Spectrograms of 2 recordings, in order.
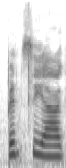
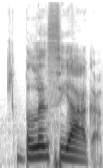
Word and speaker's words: Balenciaga: And Toya happened to put in the chat like who's fake Is it Benciaga? I can't Let me see. Benciagula? I can't pronounce the designer. Balenciaga. That's what I was trying to figure out.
